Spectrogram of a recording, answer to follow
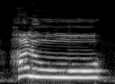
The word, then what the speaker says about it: Hallo: Hallo, hallo. Make L soft.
